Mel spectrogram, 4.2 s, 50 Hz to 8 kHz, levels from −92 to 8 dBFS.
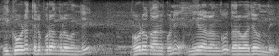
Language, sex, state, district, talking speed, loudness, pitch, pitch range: Telugu, male, Telangana, Adilabad, 155 wpm, -14 LUFS, 170 Hz, 160-180 Hz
